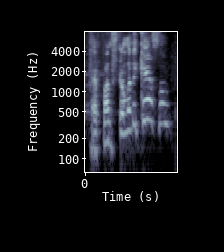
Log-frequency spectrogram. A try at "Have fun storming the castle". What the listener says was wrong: Instead of castle, castle. Don't hold that A. Castle. It's have fun storming the castle.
